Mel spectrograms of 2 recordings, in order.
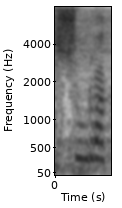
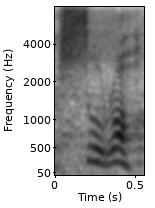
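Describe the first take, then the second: First: The word ends with a t sound. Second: The word ends with an h sound. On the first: The speaker calls it wrong. "tidak boleh dibaca surat karena tak marbutoh" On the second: The speaker calls it right. "yang benar adalah surah Ali Imran"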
